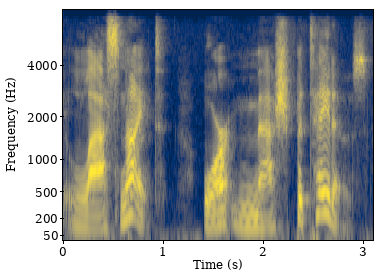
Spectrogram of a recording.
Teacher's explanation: you may not pronounce the T when it comes between two consonants. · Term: elision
